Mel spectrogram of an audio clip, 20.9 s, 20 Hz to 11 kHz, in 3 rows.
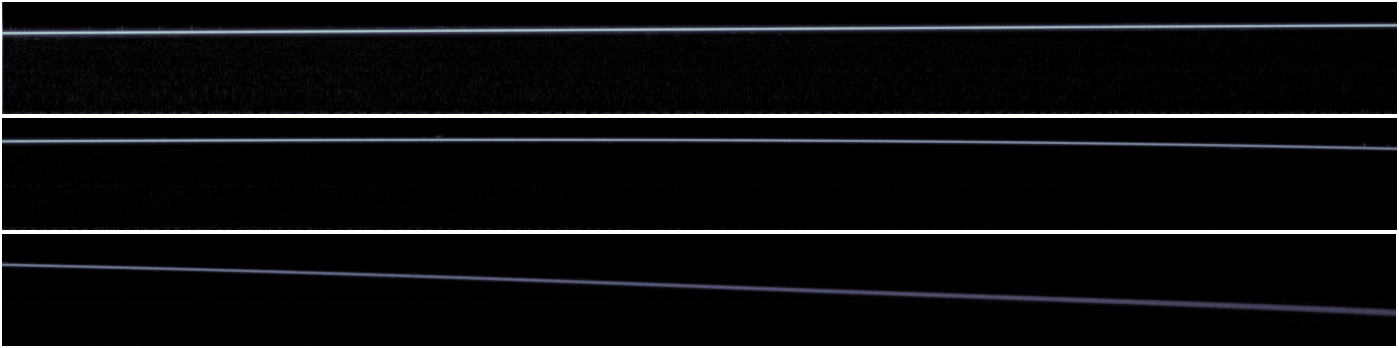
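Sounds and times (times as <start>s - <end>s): electronic sine tone gliding: 0.0s - 4.2s.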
